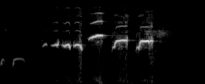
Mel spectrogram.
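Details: Orange-headed thrush, song used as a lure to prompt other birds to sing: one brief phrase of six loud, rapid whistled notes, slurred and rising-falling, after two faint soft opening notes.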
